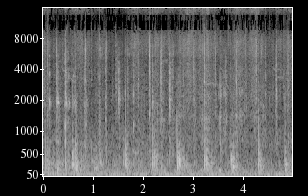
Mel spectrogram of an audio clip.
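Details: Pug struggling on a walk in the summer heat, panting in quick breathy bursts roughly twice a second with a steady, slightly uneven rhythm.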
